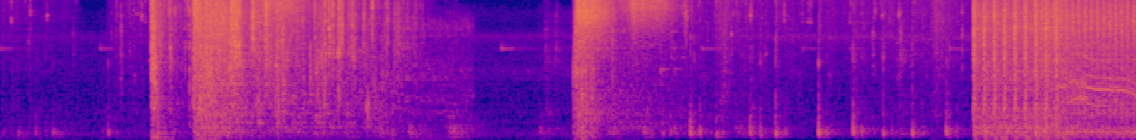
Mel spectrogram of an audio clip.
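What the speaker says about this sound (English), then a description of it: "they're shooting each other" People shooting each other fire in sharp, rapid bursts of gunfire separated by quieter gaps, with a sustained louder barrage at the end.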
